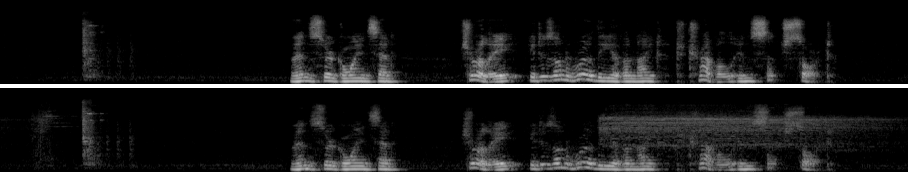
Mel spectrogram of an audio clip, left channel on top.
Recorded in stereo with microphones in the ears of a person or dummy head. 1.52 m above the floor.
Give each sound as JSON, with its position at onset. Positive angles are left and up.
{"t": 0.8, "sound": "a squeak", "side_deg": -70, "distance_m": 3.5}
{"t": 2.9, "sound": "a man speaking", "side_deg": 50, "distance_m": 0.6}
